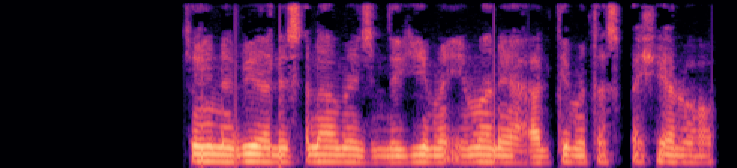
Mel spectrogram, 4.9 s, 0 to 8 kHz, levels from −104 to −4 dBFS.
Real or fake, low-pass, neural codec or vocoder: real; 7.2 kHz; none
